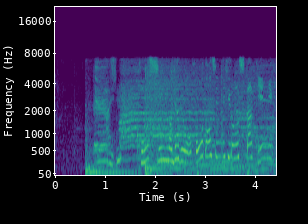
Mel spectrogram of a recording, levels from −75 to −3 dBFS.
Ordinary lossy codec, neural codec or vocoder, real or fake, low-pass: Opus, 32 kbps; none; real; 7.2 kHz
